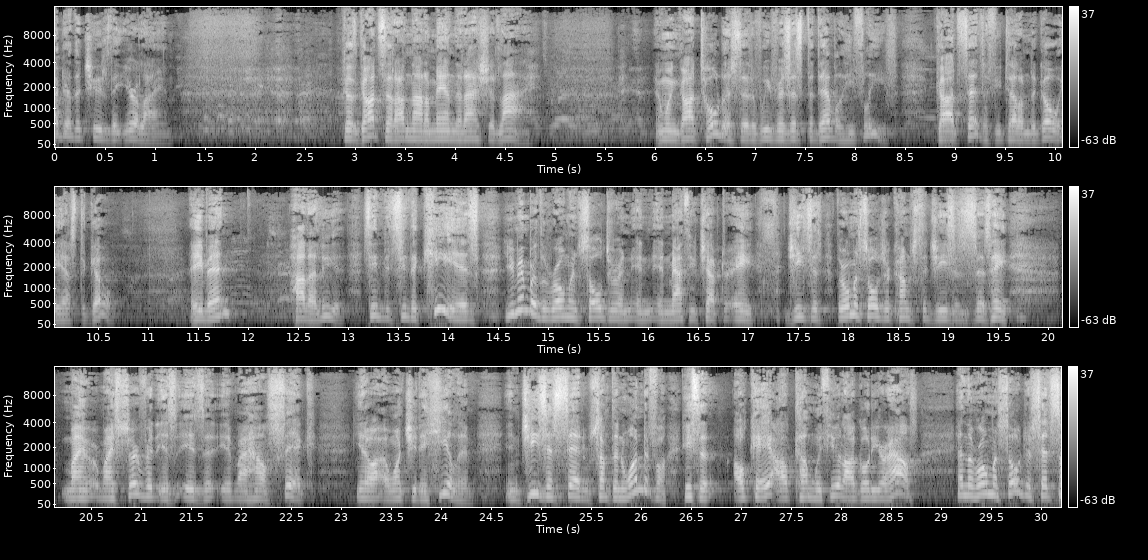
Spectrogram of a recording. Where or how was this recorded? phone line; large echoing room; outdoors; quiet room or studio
large echoing room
